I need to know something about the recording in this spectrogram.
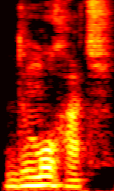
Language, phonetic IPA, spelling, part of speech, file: Polish, [ˈdmuxat͡ɕ], dmuchać, verb, Pl-dmuchać.ogg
